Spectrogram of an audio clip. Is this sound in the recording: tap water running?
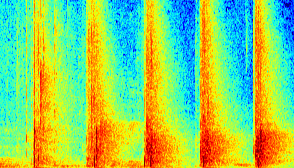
no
